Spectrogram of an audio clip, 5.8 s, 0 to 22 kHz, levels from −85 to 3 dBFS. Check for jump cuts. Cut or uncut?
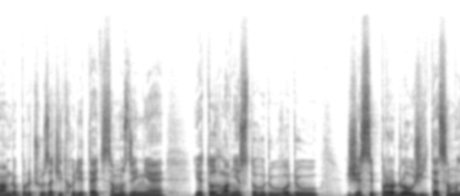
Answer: uncut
